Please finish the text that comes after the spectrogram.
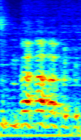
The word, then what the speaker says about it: Smaug: Who's Smaug? The dragon? And Smaug. Thank you for pronouncing it correctly, by the way.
